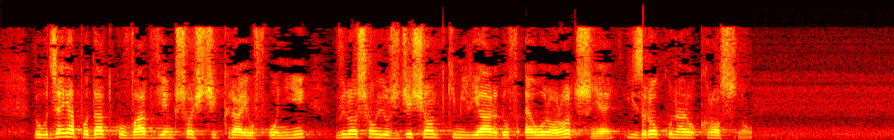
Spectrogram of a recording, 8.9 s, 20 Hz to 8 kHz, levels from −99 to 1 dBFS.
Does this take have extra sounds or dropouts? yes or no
no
